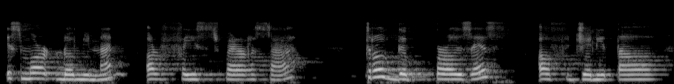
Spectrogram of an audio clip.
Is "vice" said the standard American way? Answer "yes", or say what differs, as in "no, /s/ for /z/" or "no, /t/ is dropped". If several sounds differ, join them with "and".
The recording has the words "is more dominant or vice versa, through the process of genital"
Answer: no, /f/ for /v/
